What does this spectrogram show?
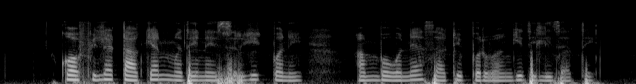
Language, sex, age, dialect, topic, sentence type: Marathi, female, 25-30, Northern Konkan, agriculture, statement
